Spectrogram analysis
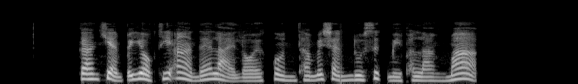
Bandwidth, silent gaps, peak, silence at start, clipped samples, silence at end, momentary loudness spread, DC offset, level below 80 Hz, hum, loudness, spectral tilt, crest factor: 7.6 kHz; 2.66-2.72 s; -2 dBFS; 0.8 s; under 0.1%; 1.05 s; 7 LU; under 0.1%; -62 dBFS; none; -21 LUFS; -5.5 dB/octave; 20 dB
